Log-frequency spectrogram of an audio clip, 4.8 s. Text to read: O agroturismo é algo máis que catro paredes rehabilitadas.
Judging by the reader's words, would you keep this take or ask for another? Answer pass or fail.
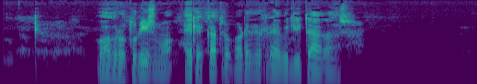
fail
